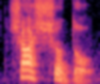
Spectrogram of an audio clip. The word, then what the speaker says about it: শাশ্বত: তো দেখো, শব্দের মধ্যে বা শেষে ব ফলা থাকলে যার সাথে ফলা যুক্ত আছে সেই বর্ণের উচ্চারণ দ্বিত্ব বা দুইবার হবে।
